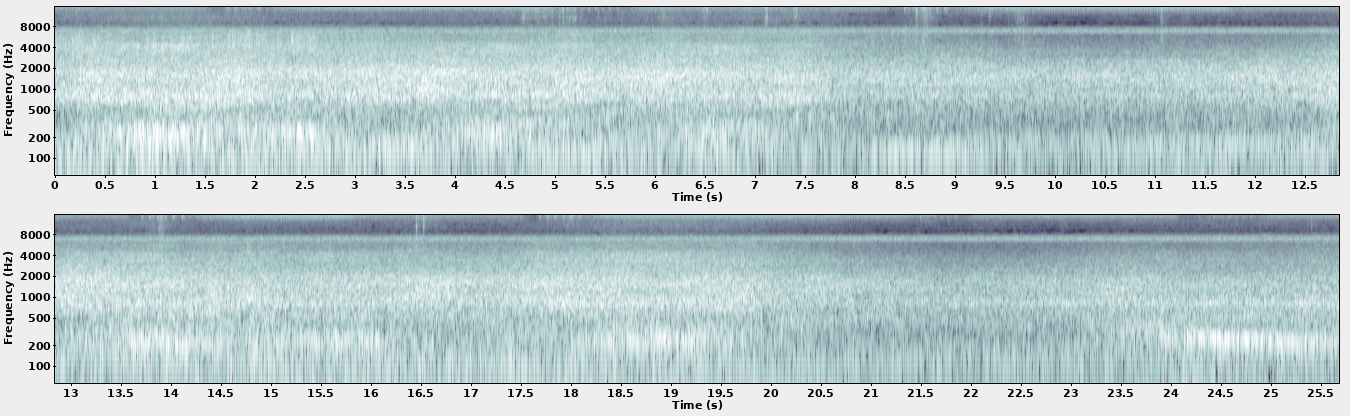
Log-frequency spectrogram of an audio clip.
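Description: Steady outdoor background rush over a low rumble, swelling and easing every few seconds.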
